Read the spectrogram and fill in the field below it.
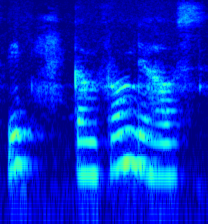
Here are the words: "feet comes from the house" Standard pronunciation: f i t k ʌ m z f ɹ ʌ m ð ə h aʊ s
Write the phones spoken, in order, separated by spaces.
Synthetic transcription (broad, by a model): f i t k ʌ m f ɹ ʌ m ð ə h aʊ s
